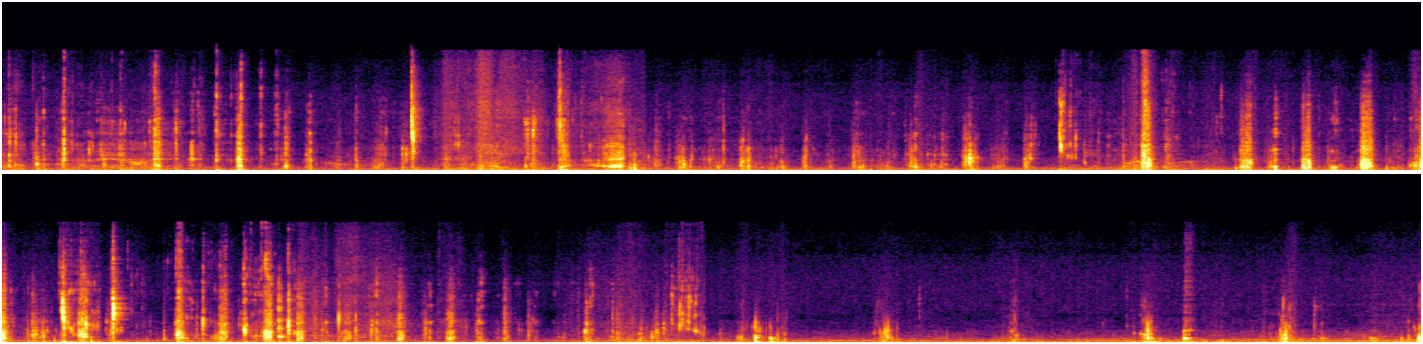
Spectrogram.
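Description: Close-miked chewing and biting of food, a run of many small wet clicks that thins out over the last few seconds.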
